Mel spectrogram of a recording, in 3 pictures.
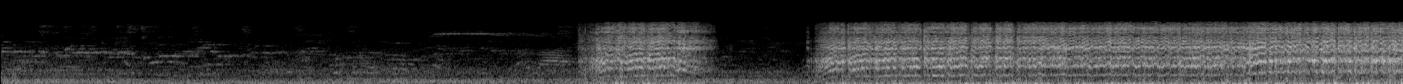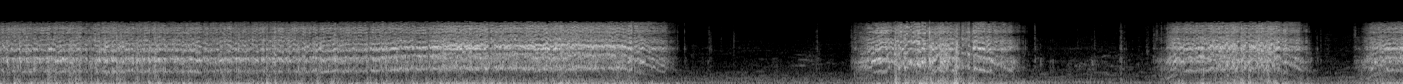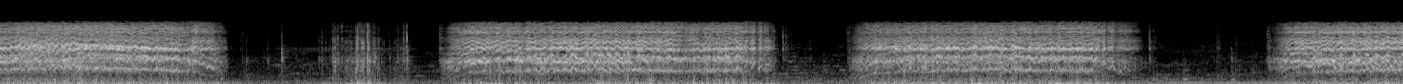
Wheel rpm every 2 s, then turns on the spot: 0, 0, 10, 50, 80, 110, 140, 160, 170, 190, 60, 100, 30, 90, 170, 30, 100, 150, 80, 100, 70.
30-32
